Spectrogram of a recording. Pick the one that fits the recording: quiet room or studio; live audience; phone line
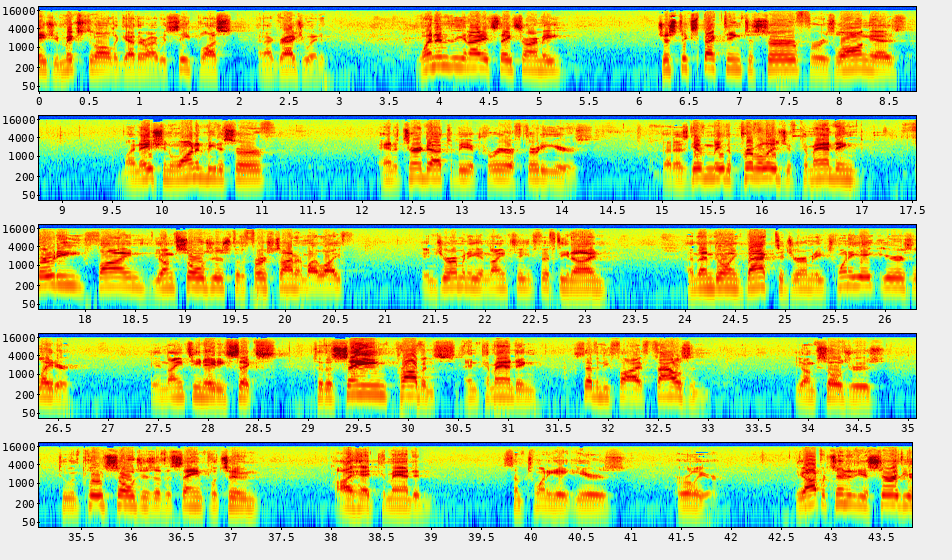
live audience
